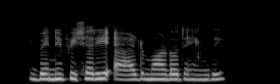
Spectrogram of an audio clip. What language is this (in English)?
Kannada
